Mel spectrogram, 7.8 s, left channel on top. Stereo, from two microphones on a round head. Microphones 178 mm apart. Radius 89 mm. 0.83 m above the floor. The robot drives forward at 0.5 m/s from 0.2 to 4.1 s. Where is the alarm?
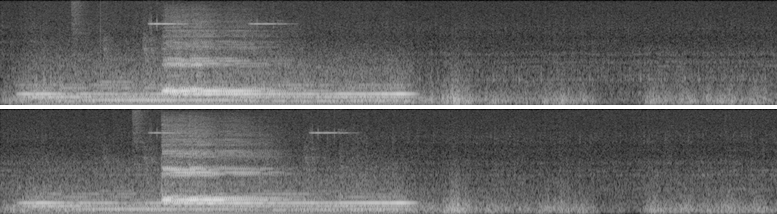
60° right (ahead or behind), 5.5 m; by 2.9 s 65° right (ahead or behind), 5.5 m.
